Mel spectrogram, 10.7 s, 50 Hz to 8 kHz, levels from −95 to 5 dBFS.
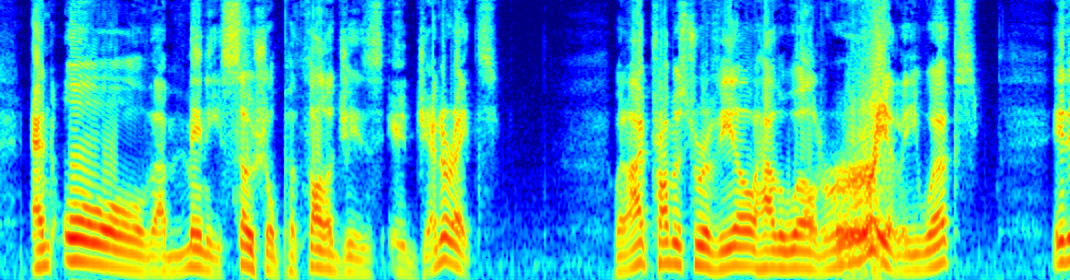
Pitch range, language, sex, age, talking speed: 130-155 Hz, English, male, 60-79, 105 wpm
